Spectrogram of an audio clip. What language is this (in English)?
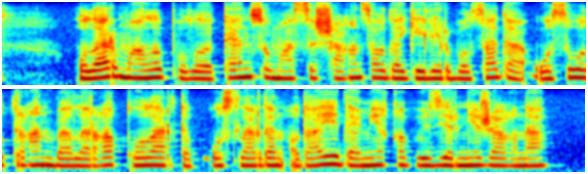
Kazakh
